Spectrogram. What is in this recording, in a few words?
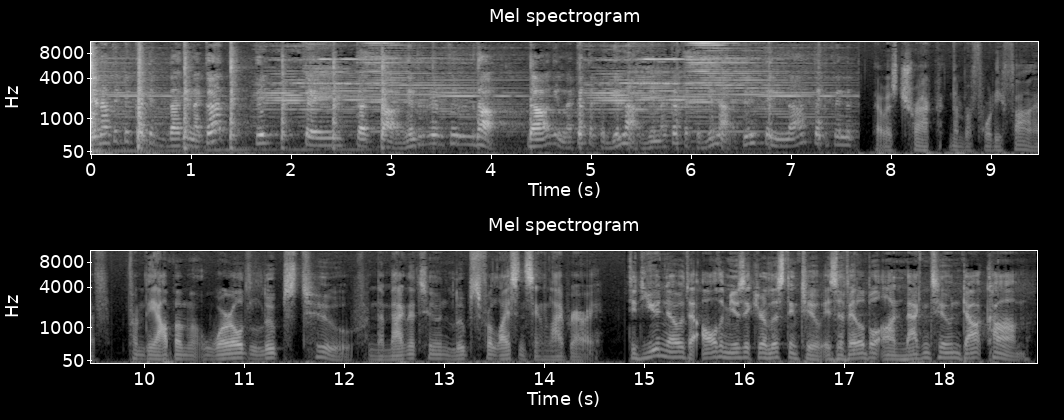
125 spoken, World Loops; MagnaLoops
